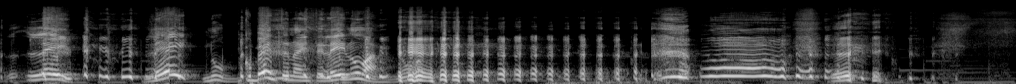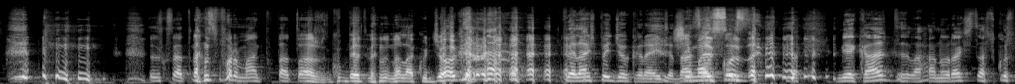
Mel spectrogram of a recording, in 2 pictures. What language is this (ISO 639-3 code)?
ron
